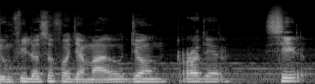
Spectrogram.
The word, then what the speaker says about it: Searle: filósofo llamado John Roger cir creo que de esa forma se pronuncia searles se escribe me imagino que se pronuncia así o ser igual yo le voy a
